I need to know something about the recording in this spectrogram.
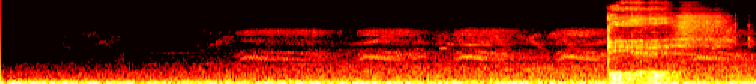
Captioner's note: crow cawing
